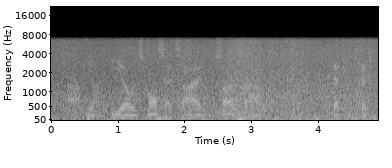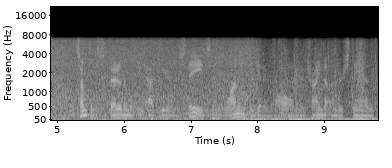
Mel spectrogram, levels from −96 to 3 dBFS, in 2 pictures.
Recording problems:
high frequencies cut off; noticeable; nothing above 6.5 kHz
animal sounds; very loud; throughout; 1 dB above the speech
crowd noise; very faint; throughout; 25 dB below the speech

